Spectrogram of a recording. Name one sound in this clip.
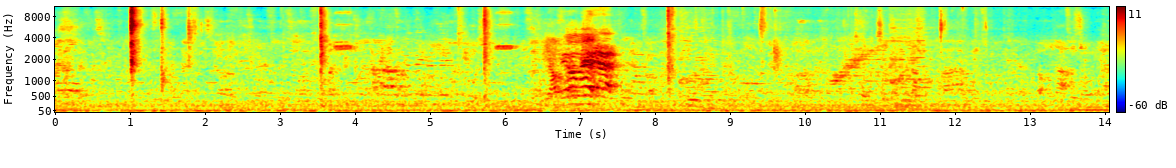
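Soft-tip darts thud into an electronic dartboard.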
